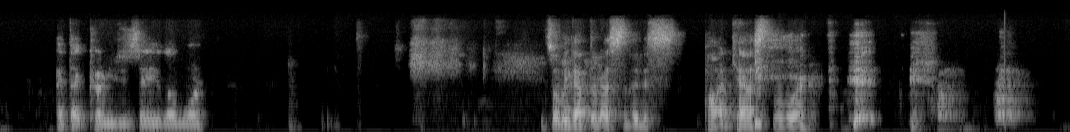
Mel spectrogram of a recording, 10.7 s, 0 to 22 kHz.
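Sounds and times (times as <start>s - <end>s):
speech: 0.6s - 2.1s, 4.1s - 4.3s, 5.4s - 9.2s
dog barking: 9.3s - 10.4s.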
